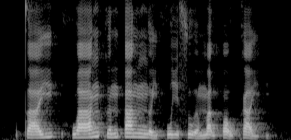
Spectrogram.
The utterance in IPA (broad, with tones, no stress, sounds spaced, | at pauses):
t̪ a˨˦ j | h w aː˨˦ ŋ k ə˨˦ n ʔ a˧ n ŋ ə˧˩ j h w i˨˩ s u˧˩ ə̯ m a̰˧˨ w ʔ ɔ̰˧˨ w k a̰˧˨ j ʔ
